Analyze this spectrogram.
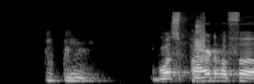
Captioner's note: throat clears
